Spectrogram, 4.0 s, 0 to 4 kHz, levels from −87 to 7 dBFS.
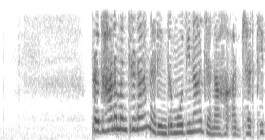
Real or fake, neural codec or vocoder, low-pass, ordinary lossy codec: real; none; 3.6 kHz; none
